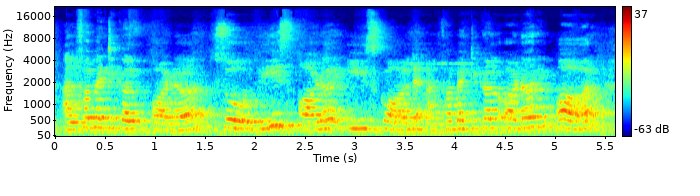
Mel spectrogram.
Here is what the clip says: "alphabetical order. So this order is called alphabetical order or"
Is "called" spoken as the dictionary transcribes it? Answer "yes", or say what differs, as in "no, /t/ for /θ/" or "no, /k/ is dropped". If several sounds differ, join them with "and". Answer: yes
